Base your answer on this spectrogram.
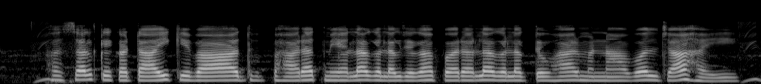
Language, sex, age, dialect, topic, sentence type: Magahi, female, 18-24, Central/Standard, agriculture, statement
